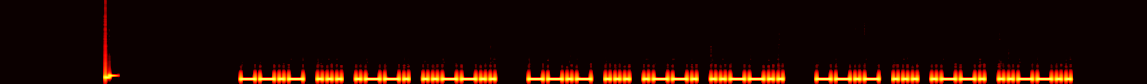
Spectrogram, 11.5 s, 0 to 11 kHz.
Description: Morse code, heard as a keyed tone, about 25 wpm, 700 Hz. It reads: QSP? QSP? QSP?
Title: Q-Codes Repeated 3x 25wpm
